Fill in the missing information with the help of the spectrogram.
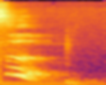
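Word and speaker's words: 四: like this number because it pronounced Su it sounds like in Chinese so that's another good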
